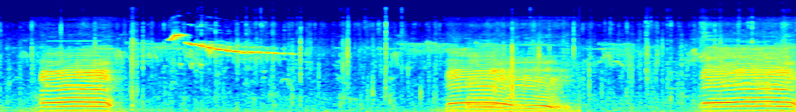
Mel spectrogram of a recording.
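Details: Tame cows walking over a wooden bridge toward green pastures; three loud, steady moos about four seconds apart, each around a second long, with a sliding bird whistle in the quieter gap.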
